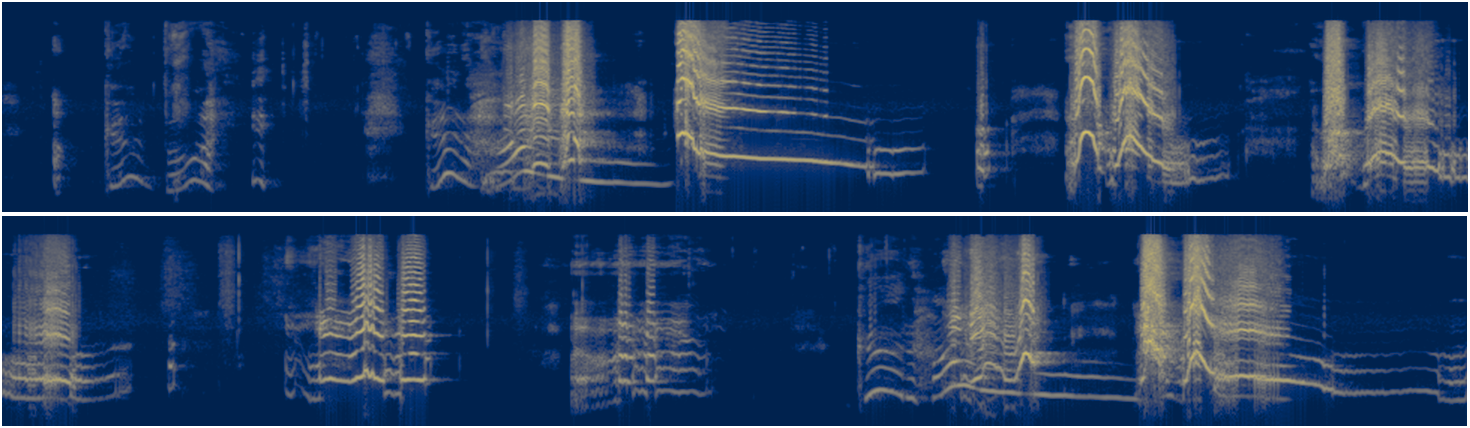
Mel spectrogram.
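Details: Yorkshire Terrier Cherub, being shaped to howl on command, gives broken series of yips and short wavering howls mixed with quiet human voice in the background.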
